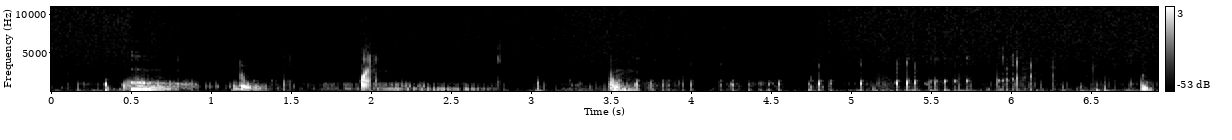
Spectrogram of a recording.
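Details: Cat's stomach growling: gurgling, bubbling rumbles with irregular low bursts and trickling sounds from the belly, borborygmi.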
